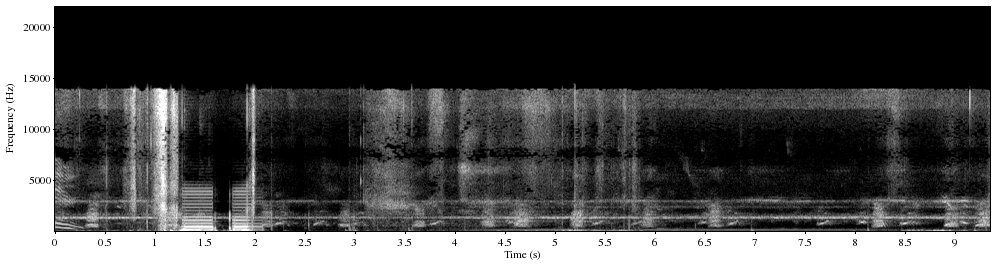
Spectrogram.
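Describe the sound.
A puppy barks and yips in short, high bursts repeated many times, fairly faint and uneven, with a voice also heard at times.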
